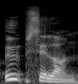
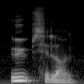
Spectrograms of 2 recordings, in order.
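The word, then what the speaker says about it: ὖ ψιλόν: tea then you've got OOP salon now you're thinking it's a you but it's more of a double o as in hoops so I think a basketball when you get to epsilon and think of the hoops it's the ooze sound oops alone then we've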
